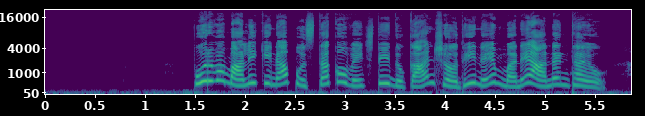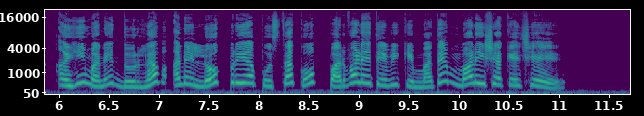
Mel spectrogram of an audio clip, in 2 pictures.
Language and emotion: Gujarati, happy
